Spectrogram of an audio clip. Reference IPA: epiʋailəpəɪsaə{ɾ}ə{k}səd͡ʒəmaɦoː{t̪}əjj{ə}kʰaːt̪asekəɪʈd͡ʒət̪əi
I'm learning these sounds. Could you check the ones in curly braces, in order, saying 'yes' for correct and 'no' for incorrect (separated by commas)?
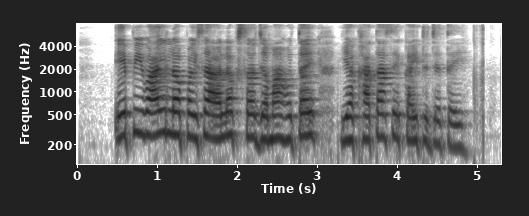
no, no, yes, no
